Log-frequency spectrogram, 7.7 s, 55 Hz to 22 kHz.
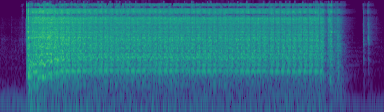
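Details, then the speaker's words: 1964 Clark Clipper forklift, old petrol engine, after refuelling: rapid clicky clatter around three beats a second while cranking and catching as the fuel pump struggles; weak fuel pump. "All right, I think our fuel pump's dead. All right, we have got the fuel pump that is now pumping. Just threw that clicky clack. So, we got a weak fuel pump."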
